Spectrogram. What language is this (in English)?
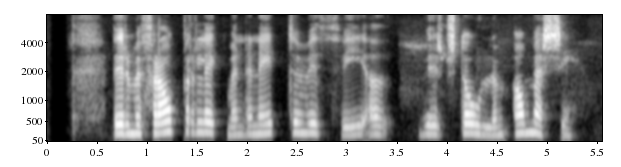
Icelandic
